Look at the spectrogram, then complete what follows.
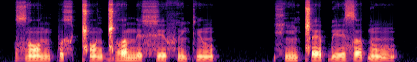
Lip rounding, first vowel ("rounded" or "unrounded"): rounded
